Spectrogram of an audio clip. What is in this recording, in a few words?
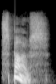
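"spouse", British English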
